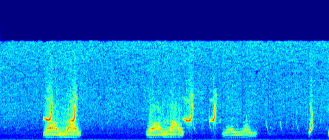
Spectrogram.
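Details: Quail calls played to lure quails for trapping: loud nasal, harmonic bursts of about a third of a second, repeated in a group of three, with short high whistled notes in between.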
